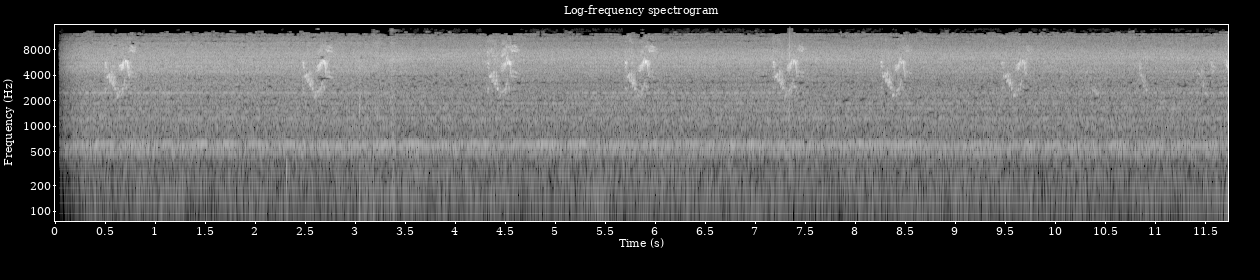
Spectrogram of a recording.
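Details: House sparrow giving short, sharp chirps spaced irregularly about one to two seconds apart. The chirps are fairly faint against a steady low hum and background hiss.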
